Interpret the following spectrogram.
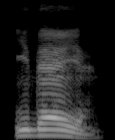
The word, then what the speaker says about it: ideia: Ideia. I, dei, a. Não vão me juntar ideia. Não vai juntar o deia tudo na mesma sílaba, tá bom? Não é um tritongo ali, tá?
